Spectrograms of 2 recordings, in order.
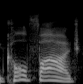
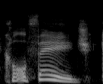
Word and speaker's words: Kolfage: But they're going to put all these guys like Colf, Colfarge or Kolfage. I can't say his name. Kolfage, Kolfage, K O L F A G E.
